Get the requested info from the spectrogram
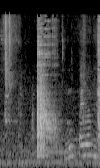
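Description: Metal spoon knocking against ceramic dishes: a small clink at the start, then one loud clatter a little under a second in that rings briefly.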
